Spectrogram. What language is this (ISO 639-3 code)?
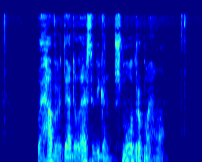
fry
